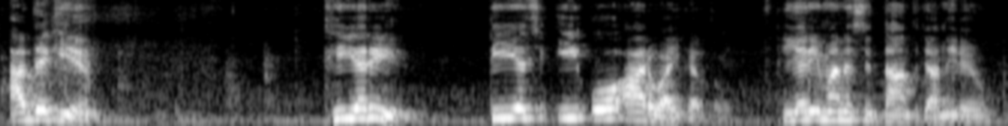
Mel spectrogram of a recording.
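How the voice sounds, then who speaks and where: A man teaching an English grammar lesson to a class, explaining slowly and often asking whether it is clear. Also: high-pitched, animated, a little hiss or hum.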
